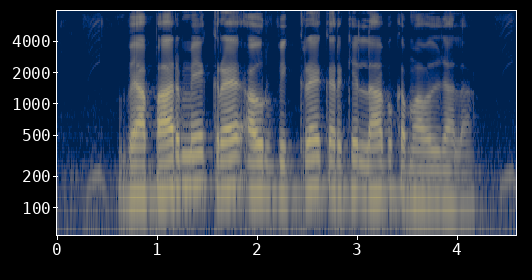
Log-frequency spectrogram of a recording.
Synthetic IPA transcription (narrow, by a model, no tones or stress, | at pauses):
ʋjaːpaːɾmẽkɾɛʔɔːɾʋɪkɾɛːkɐɾkelaːbʱkɐmaːwəld͡ʒaːlaː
